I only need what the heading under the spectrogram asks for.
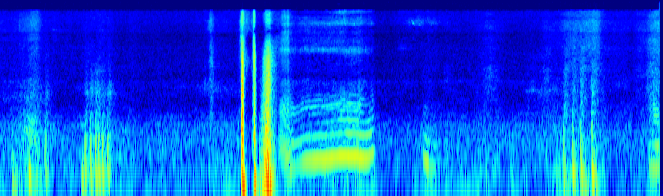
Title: Doggy snoring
